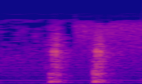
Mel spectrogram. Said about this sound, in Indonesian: Terdengar suara ketukan pintu.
